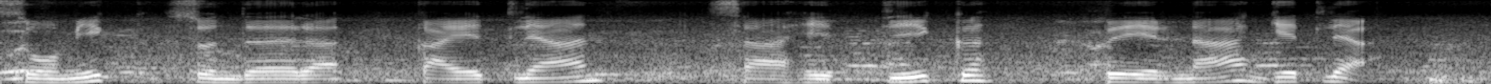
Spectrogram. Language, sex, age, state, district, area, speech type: Goan Konkani, male, 18-30, Goa, Salcete, rural, read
